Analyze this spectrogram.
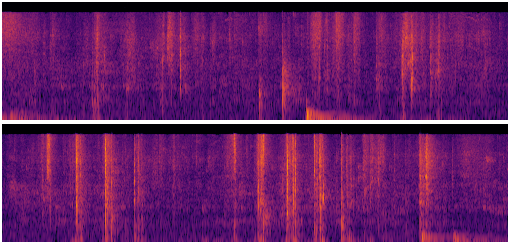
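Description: Tarot cards being shuffled and handled: a string of quick card flicks and snaps, with a few dull thumps on the table.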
